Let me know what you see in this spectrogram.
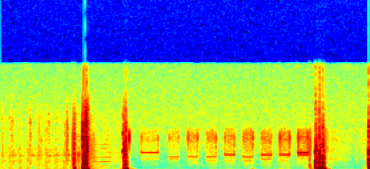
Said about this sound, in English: Now that's a side-by-side comparison. The first ta-da-da was the crossbar one end office. The second one was a local crossbar tandem. And as you can see, it's really the same sound because crossbar tandems are based on number one crossbar.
